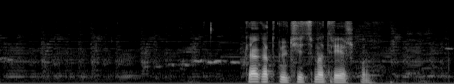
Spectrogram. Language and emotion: Russian, neutral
